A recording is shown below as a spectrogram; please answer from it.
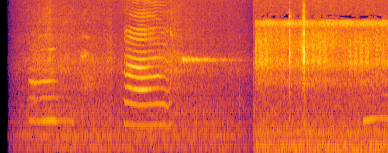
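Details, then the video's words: Friendly feral cat that likes to talk, giving two clear meows with harmonic stacks, the second louder and slightly wavering, followed by a brief high tone; a steady high-pitched hiss and background noise take over near the end. "Feral cat likes talking…Meow"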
